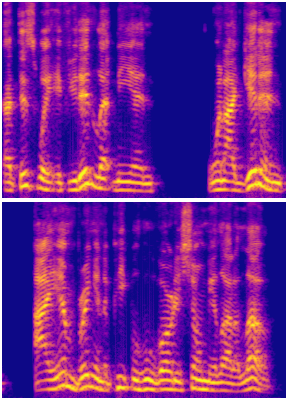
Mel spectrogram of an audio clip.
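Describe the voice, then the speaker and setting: A man's voice: mid-range voice, expressive, quick pace, bright, forceful tone, husky. A man speaking as a singer-songwriter guest in a casual interview, emphatic and repeating phrases as he builds his points.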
